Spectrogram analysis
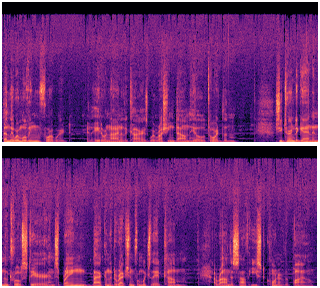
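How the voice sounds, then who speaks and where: A man narrating a short story in a deliberate, dramatic literary delivery, with music behind him. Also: very deep voice, animated, warm tone. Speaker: narrator and reader of short stories.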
